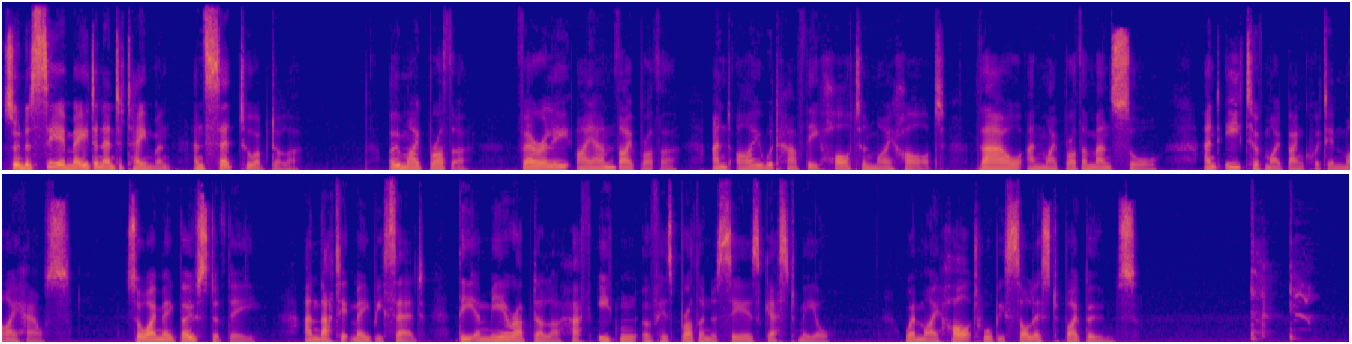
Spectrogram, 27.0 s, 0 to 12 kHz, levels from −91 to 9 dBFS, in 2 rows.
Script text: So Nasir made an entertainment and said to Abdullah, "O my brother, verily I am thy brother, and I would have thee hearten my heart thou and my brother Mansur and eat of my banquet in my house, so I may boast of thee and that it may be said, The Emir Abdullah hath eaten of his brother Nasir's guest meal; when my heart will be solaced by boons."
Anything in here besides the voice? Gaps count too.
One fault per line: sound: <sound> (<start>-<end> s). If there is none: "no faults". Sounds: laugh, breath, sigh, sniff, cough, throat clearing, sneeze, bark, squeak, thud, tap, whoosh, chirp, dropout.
sound: throat clearing (25.9-26.7 s)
